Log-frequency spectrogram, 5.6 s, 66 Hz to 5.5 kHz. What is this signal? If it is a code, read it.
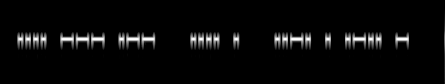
Morse code, heard as a keyed tone, about 25 wpm, spaced as for 22 wpm, 700 Hz. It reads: HOW HE FELT
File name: Pinocchio / Pinocchio ch3 18 25 ik1hge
